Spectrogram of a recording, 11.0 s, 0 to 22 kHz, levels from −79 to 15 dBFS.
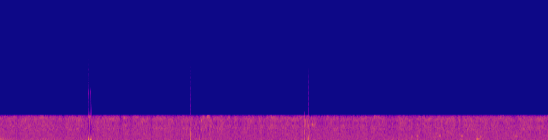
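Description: The whole speech clip carries the sound of the GSM full-rate codec. The voice is buzzy and gravelly. Nothing above 4 kHz survives, so it sounds narrow and dull. The codec rebuilds the voice from a vocal-tract model driven by regular pulses, and it keeps only a thinned-out excitation. That leaves the rough, pulsed texture heard here. The damage is plainly audible and fits the 13 kbit/s rate of that codec.

GSM bit errors break in three times: 1.62 to 1.86 s, 3.78 to 4.22 s, and 6.06 to 6.31 s. Each burst turns the voice into squawks, pops and gargling. Corrupted bits reached the decoder. Wrong filter, pitch or gain values then warp the spectrum or spike the level frame by frame. The middle burst is the longest. Its length points to around twenty damaged frames.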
